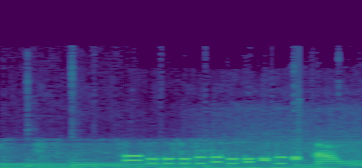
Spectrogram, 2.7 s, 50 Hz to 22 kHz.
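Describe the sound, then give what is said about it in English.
Telephone keypad dialing 911 from a home in Milledgeville, Georgia, to call for paramedics: a quick run of about a dozen short, evenly spaced touch-tone beeps over a steady low droning background, with no voices. “Only moments earlier, Clark had called 911”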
